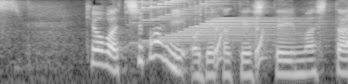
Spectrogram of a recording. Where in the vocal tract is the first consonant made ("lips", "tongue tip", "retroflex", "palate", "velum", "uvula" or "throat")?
velum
